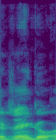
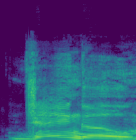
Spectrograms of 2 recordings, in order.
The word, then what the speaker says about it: Django: Jango, man. Did you see when he when he popped home boy and said the D is silent?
